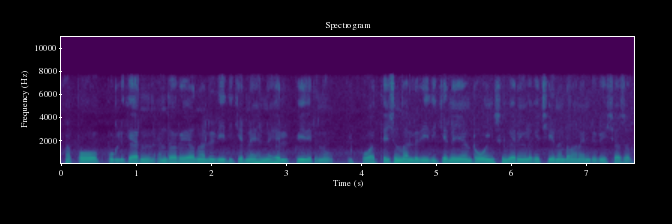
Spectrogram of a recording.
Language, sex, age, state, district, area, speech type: Malayalam, male, 18-30, Kerala, Wayanad, rural, spontaneous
